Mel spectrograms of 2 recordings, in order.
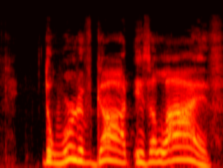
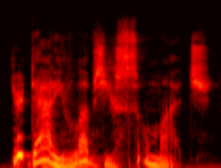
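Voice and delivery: put-on tender whisper to a child; father whispering love to his daughter; 5 dB quieter than usual. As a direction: breathe it softly like a secret.

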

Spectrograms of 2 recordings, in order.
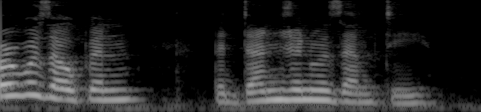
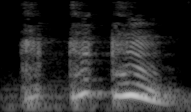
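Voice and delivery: loud throat-clearing cough; mimicked doctor's cough; 7 semitones higher, 14 dB louder than usual. A narrator's reading. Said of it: "just the way Doctor Dolittle used to cough".

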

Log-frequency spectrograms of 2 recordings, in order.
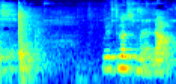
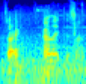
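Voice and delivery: whispered aside; 4 semitones lower, 9 dB quieter, faster than usual. Real, not acted. Quiet aside, unvoiced.

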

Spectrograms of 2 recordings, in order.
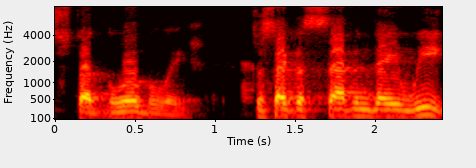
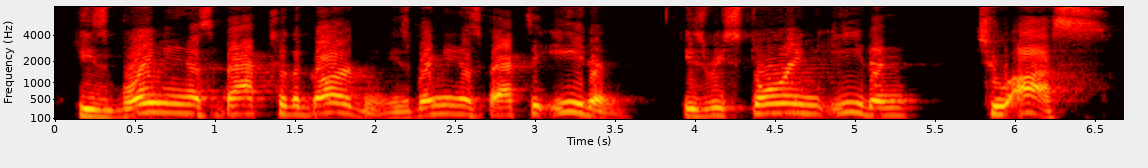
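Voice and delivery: raised, fervent preaching voice; impassioned preaching; 6 semitones higher than usual. Acted. Pastor proclaiming to his congregation, fervent preaching. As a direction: lift them up, proclaiming Eden restored.

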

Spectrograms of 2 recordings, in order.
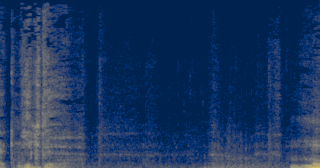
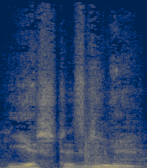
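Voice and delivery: ordinary talk, nothing marked

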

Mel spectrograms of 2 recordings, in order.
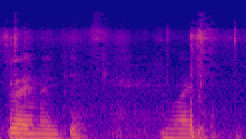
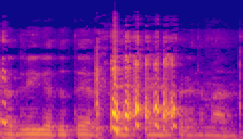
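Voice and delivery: hammed-up proud; 18 dB louder than usual. Joking shout-out.

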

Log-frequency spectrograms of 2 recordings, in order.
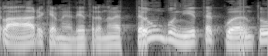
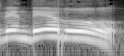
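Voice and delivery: vendê-lo drawn out, higher and louder; slow, loud emphasis; 7 semitones higher, 5 dB louder, much slower than usual. Shown as a demonstration. Teacher showing the class where the stress falls, slow and loud. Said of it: "Vou acentuar".

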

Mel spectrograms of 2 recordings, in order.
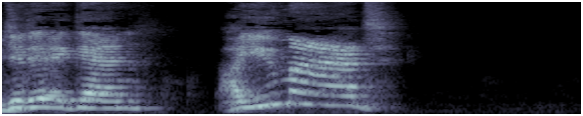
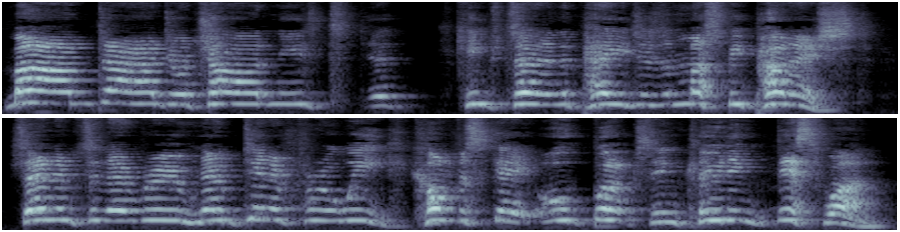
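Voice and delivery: calling the parents; 9 semitones higher than usual. Acted. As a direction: shout for the parents in mock outrage. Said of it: "Now I'm calling your parents".

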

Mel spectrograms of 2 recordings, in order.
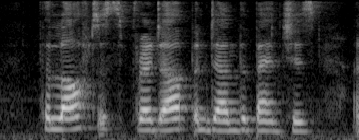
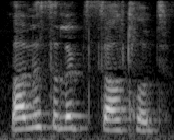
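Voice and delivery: ordinary delivery, nothing marked

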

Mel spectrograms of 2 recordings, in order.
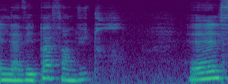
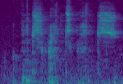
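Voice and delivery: crunch, crunch, crunch breathed in a whisper; munching noises, softer and softer; 13 dB quieter, much slower than usual. A narrator's reading. Narrator whispers the caterpillar's munching at bedtime.

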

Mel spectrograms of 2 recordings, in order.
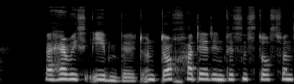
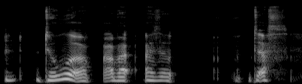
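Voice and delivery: stammering; 3 semitones lower, slower than usual. Acted. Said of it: "stotterte Harry".

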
